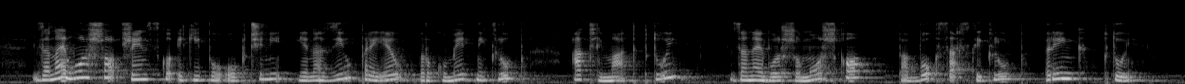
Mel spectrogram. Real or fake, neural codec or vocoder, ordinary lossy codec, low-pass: fake; codec, 16 kHz, 8 kbps, FunCodec, trained on Chinese and English, 25 frames a second; none; 7.2 kHz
